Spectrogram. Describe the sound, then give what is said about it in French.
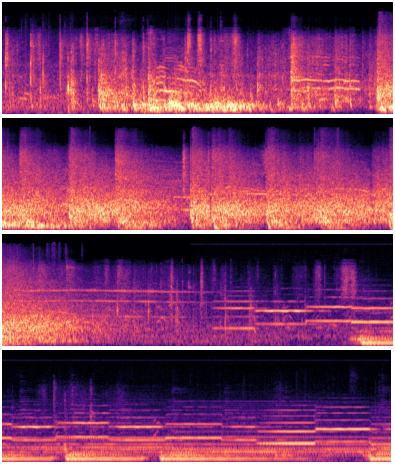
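Loud gunshots from the street shooting of Don Corleone by two armed men in The Godfather crack out in an irregular volley of sharp bangs over a noisy, chaotic backdrop for about ten seconds, then give way to sustained, low musical tones. “Les tireurs s'enfuient.”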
